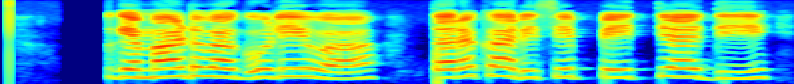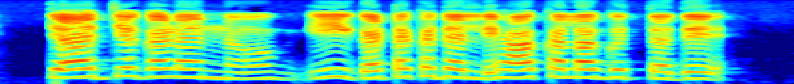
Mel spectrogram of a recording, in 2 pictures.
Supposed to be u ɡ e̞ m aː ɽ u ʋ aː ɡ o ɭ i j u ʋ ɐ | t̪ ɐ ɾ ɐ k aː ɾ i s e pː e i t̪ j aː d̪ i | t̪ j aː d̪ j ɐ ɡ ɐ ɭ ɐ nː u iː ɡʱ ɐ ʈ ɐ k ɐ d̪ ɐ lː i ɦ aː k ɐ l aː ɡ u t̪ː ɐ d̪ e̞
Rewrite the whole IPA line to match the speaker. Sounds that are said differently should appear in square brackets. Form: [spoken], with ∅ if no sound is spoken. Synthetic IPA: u ɡ e̞ m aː ɽ u ʋ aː ɡ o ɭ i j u ʋ ɐ | t̪ ɐ ɾ ɐ k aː ɾ i s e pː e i t̪ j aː d̪ i | t̪ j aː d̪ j ɐ ɡ ɐ ɭ ɐ nː u iː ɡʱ ɐ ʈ ɐ k ɐ d̪ ɐ lː i ɦ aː k ɐ l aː ɡ u t̪ː ɐ d̪ e̞

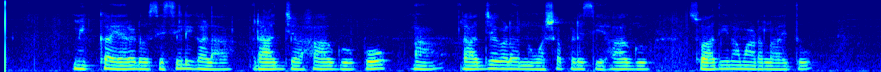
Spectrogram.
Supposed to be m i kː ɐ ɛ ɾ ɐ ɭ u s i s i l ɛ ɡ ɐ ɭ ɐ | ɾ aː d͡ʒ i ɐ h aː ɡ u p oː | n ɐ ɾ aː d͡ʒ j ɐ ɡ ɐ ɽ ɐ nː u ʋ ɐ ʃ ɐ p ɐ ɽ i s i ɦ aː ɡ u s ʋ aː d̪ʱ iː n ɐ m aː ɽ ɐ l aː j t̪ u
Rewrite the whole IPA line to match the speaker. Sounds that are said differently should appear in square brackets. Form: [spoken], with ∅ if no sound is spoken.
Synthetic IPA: m i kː ɐ ɛ ɾ ɐ [ɽ] u s i s i l [i] ɡ ɐ ɭ ɐ | ɾ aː d͡ʒ [j] ɐ h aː ɡ u p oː | n ɐ ɾ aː d͡ʒ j ɐ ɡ ɐ [ɭ] ɐ nː u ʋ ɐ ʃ ɐ p ɐ ɽ i s i ɦ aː ɡ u s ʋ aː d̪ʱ iː n ɐ m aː ɽ ɐ l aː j t̪ u

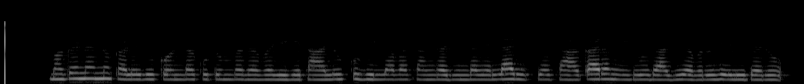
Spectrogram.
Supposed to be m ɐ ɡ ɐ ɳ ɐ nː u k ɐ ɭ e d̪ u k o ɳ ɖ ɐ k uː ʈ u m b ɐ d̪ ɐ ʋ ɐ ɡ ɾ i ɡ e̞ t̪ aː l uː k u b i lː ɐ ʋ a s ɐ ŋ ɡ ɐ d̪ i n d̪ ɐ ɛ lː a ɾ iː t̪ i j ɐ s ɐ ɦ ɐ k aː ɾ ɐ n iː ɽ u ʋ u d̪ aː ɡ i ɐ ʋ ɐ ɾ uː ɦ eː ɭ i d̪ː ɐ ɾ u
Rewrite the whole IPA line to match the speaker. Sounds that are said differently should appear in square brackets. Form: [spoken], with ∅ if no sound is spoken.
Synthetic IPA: m ɐ ɡ ɐ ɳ ɐ nː u k ɐ ɭ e d̪ u k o ɳ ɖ ɐ k [u] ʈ u m b ɐ d̪ ɐ ʋ ɐ [∅] ɾ i ɡ e̞ t̪ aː l uː k u b i lː ɐ ʋ [ɐ] s ɐ ŋ ɡ ɐ d̪ i n d̪ ɐ ɛ lː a ɾ iː t̪ i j ɐ s ɐ ɦ ɐ k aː ɾ ɐ n iː ɽ u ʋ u d̪ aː ɡ i ɐ ʋ ɐ ɾ [u] ɦ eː ɭ i [d̪] ɐ ɾ u

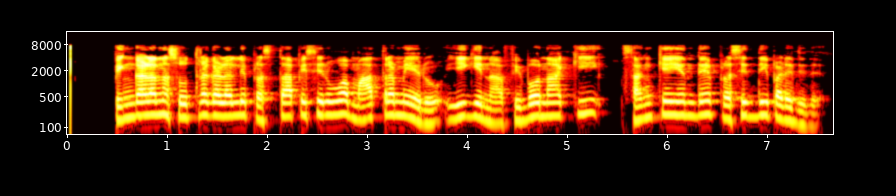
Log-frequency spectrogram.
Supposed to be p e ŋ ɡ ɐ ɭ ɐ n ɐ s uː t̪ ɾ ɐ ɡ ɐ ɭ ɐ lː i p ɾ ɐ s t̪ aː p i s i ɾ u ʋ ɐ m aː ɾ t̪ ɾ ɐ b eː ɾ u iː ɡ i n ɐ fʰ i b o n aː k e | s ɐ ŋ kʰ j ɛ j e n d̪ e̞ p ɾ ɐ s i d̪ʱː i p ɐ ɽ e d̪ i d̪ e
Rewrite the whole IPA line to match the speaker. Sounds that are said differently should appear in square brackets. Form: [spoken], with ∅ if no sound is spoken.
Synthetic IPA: p [i] ŋ ɡ ɐ ɭ ɐ n ɐ s uː t̪ ɾ ɐ ɡ ɐ ɭ ɐ lː i p ɾ ɐ s t̪ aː p i s i ɾ u ʋ ɐ m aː [∅] t̪ ɾ ɐ [m] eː ɾ u iː ɡ i n ɐ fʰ i b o n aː k [i] | s ɐ ŋ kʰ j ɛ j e n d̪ e̞ p ɾ ɐ s i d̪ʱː i p ɐ ɽ e d̪ i d̪ e

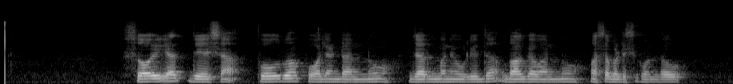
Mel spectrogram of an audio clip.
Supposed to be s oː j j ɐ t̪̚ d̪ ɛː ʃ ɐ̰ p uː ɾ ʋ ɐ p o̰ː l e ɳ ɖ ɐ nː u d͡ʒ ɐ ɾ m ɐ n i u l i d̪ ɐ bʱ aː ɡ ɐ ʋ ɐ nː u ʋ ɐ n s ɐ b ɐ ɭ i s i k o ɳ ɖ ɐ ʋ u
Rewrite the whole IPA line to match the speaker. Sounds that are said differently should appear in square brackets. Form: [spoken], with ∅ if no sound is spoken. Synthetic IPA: s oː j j ɐ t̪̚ d̪ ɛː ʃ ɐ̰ p uː ɾ ʋ ɐ p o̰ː l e ɳ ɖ ɐ nː u d͡ʒ ɐ ɾ m ɐ n i u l i d̪ ɐ bʱ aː ɡ ɐ ʋ ɐ nː u ʋ ɐ [∅] s ɐ b ɐ [ɽ] i s i k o ɳ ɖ ɐ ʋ u

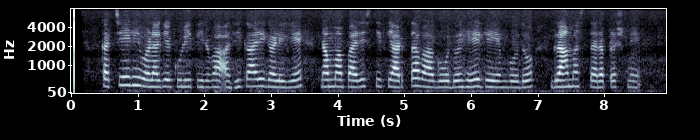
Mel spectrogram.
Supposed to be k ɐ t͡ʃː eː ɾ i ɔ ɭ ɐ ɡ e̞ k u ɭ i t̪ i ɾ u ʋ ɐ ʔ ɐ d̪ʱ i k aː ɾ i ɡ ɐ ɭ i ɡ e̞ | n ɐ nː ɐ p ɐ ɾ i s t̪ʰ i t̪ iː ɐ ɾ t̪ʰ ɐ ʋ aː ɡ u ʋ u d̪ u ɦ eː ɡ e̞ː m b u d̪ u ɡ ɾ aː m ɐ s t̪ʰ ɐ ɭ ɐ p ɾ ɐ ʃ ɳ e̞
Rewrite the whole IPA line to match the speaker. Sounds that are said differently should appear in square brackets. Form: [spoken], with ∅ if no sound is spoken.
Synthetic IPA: k ɐ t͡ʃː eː ɾ i ɔ ɭ ɐ ɡ e̞ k u ɭ i t̪ i ɾ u ʋ ɐ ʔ ɐ d̪ʱ i k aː ɾ i ɡ ɐ ɭ i ɡ e̞ | n ɐ [mː] ɐ p ɐ ɾ i s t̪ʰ i t̪ [i] ɐ ɾ t̪ʰ ɐ ʋ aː ɡ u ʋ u d̪ u ɦ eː ɡ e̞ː m b u d̪ u ɡ ɾ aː m ɐ s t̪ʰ ɐ [ɾ] ɐ p ɾ ɐ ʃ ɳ e̞

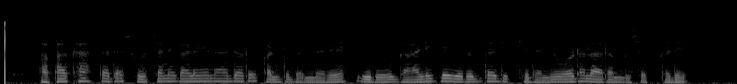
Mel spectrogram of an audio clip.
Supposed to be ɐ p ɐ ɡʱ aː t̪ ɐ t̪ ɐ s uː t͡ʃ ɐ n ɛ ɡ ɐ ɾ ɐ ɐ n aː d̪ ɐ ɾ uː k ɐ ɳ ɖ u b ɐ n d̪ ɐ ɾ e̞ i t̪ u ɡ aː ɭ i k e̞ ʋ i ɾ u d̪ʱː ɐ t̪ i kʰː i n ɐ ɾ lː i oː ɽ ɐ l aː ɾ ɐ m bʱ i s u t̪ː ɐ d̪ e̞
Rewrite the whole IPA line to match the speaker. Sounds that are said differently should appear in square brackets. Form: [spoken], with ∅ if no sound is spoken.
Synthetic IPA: ɐ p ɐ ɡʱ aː t̪ ɐ [d̪] ɐ s uː t͡ʃ ɐ n ɛ ɡ ɐ [ɭ] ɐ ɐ n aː d̪ ɐ ɾ uː k ɐ ɳ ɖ u b ɐ n d̪ ɐ ɾ e̞ i [d̪] u ɡ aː ɭ i [ɡ] e̞ ʋ i ɾ u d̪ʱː ɐ [d̪] i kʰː i n ɐ [∅] lː i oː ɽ ɐ l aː ɾ ɐ m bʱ i s u t̪ː ɐ d̪ e̞

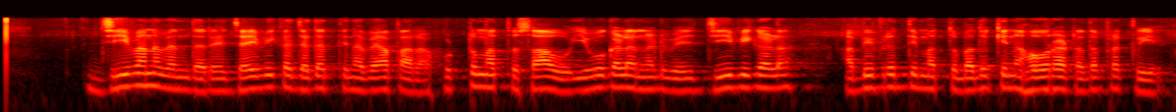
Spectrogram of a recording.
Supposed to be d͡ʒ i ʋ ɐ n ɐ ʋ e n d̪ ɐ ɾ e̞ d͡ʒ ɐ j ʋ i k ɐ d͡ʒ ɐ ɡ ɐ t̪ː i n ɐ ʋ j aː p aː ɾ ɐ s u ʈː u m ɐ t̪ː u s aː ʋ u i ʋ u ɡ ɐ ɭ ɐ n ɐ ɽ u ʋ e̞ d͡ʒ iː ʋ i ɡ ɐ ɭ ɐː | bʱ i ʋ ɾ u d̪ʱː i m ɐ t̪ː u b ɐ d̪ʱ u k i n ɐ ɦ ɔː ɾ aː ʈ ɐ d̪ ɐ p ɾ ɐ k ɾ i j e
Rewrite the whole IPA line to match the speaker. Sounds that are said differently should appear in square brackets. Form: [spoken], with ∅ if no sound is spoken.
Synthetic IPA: d͡ʒ [iː] ʋ ɐ n ɐ ʋ e n d̪ ɐ ɾ e̞ d͡ʒ ɐ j ʋ i k ɐ d͡ʒ ɐ ɡ ɐ t̪ː i n ɐ ʋ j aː p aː ɾ ɐ [h] u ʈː u m ɐ t̪ː u s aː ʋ u i ʋ u ɡ ɐ ɭ ɐ n ɐ ɽ u ʋ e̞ d͡ʒ iː ʋ i ɡ ɐ ɭ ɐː | bʱ i ʋ ɾ u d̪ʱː i m ɐ t̪ː u b ɐ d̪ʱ u k i n ɐ ɦ ɔː ɾ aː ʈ ɐ d̪ ɐ p ɾ ɐ k ɾ i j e

